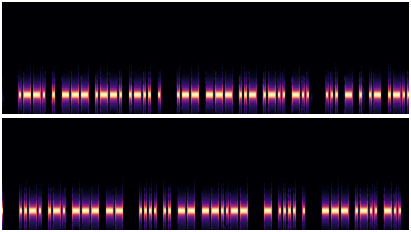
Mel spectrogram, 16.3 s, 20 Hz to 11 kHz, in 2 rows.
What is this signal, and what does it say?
Morse code, heard as a keyed tone, about 25 wpm, 600 Hz. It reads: PEOPLE WOULD STEAL FROM HIM, THE OLD
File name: the old man and the sea part 1 25wpm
